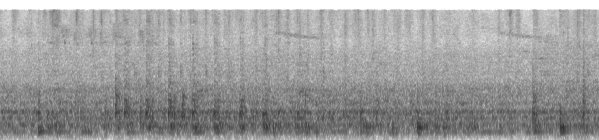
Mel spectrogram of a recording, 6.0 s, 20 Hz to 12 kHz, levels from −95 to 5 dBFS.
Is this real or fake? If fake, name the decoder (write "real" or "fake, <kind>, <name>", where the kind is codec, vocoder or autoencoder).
fake, vocoder, BigVGAN v2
